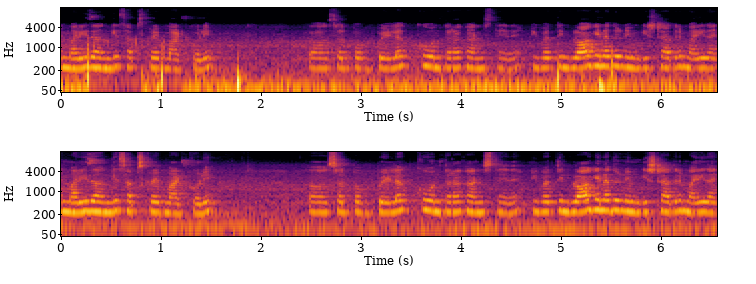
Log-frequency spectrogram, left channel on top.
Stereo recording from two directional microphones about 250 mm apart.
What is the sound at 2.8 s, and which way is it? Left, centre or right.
A woman's voice, right.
